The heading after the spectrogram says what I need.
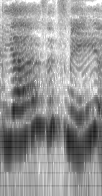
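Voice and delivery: high, eager reply; re-enacted high phone answer. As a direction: confirm it in a lifted, hopeful voice. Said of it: "I'm like".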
